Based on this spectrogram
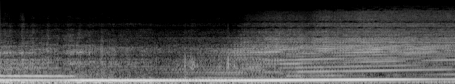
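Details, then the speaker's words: Lexus SC300 with a broken exhaust, rear section missing after welded pieces sagged when hot: loud raspy drone climbing steadily in pitch with revs during a pull, nothing muffling it. Straight-pipe exhaust. "but I guess enjoy this straight pipe pull for now, because it does sound fun. I wouldn't say good, but fun."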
